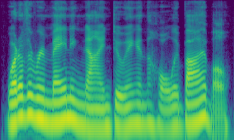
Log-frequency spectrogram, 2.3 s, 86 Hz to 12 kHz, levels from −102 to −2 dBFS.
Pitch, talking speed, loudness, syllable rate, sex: 155 Hz, 255 wpm, -18 LUFS, 6.8 syllables/s, female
